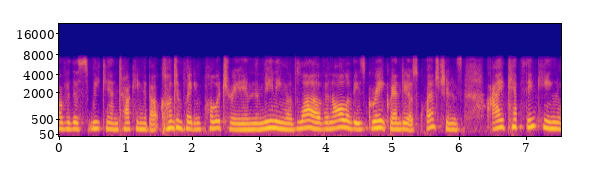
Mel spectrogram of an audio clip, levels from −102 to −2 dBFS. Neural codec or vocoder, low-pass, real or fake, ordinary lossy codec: codec, 16 kHz, 2 kbps, FreqCodec, smaller model; 7.2 kHz; fake; Opus, 16 kbps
